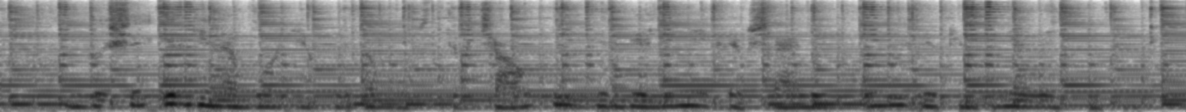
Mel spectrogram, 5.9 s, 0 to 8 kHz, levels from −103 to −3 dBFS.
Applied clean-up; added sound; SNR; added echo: none; Acoustic guitar; 1 dB; none.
